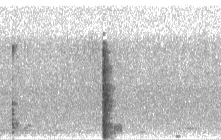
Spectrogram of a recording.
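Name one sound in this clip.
A helmet strap buckle clicks.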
